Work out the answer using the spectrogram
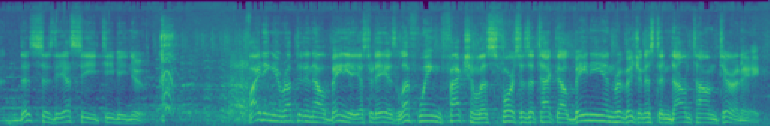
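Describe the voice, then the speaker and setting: Actor as higher-voiced male news anchor. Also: animated, moderate pace, close to an everyday voice. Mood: earnest, formal. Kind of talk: parody newscast reading. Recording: noisy 1970s TV sketch, loud audience laughter.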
